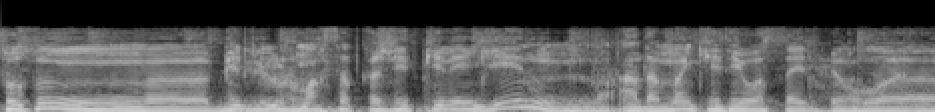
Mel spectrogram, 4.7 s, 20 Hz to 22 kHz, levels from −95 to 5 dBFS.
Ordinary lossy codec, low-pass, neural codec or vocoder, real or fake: none; none; codec, 16 kHz, 16 kbps, FunCodec, trained on Chinese and English, 50 frames a second; fake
